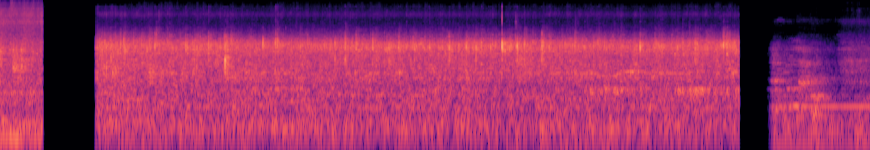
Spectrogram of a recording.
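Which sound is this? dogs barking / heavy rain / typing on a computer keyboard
heavy rain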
